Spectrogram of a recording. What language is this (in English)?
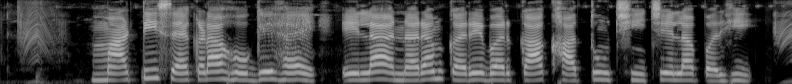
Chhattisgarhi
